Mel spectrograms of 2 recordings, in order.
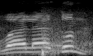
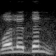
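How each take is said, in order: First: The last syllable ends with an 'un' sound. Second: The last syllable ends with an 'an' sound. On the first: The speaker calls it right. "ऐसे साफ पढ़ो वालदुन" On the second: The speaker calls it wrong. "वालदन नहीं होता ना"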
